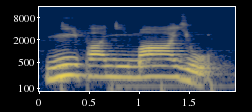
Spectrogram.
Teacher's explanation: The negation particle не is almost never stressed in Russian. So you would always be pronouncing it as ни, just like as an extra syllable.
